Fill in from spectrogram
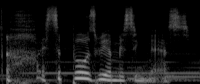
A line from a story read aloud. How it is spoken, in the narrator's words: sighed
